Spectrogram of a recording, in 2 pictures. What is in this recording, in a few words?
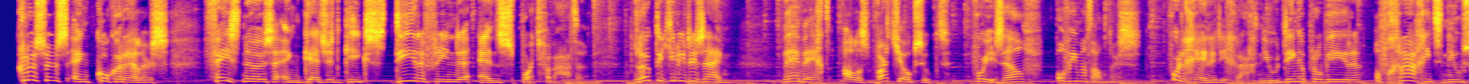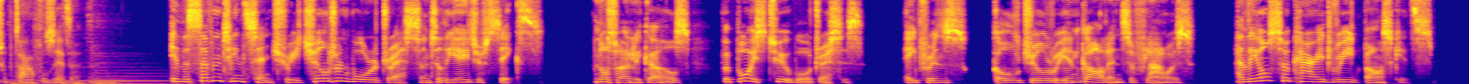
NL UK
